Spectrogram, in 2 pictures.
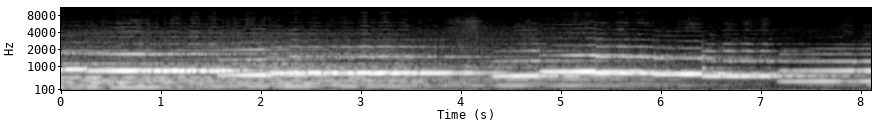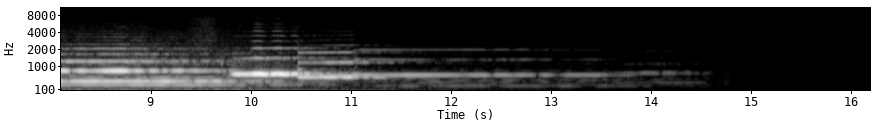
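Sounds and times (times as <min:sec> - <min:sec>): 
flute concerto: 0:00.0 - 0:12.8.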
